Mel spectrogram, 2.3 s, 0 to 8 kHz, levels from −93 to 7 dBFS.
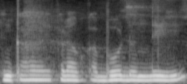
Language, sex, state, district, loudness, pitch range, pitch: Telugu, male, Andhra Pradesh, Annamaya, -12 LUFS, 150-160 Hz, 155 Hz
